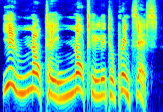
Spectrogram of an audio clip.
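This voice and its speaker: Woman as storybook nurse, shrill, scolding, high voice, dry sound. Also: slow, no room sound. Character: shrill scolding female nurse, frightened and angry. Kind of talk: audiobook character voice.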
